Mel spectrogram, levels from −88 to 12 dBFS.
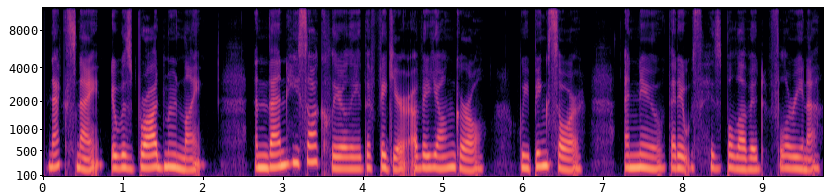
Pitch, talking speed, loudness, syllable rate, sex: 200 Hz, 165 wpm, -16 LUFS, 4.5 syllables/s, female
